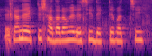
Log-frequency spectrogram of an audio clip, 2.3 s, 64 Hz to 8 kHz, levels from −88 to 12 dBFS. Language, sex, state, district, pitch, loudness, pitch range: Bengali, male, West Bengal, Alipurduar, 255 Hz, -15 LUFS, 245-270 Hz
